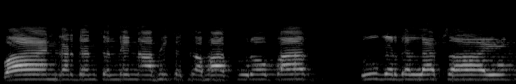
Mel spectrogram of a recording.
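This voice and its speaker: Yoga instructor, very animated pitch swings, slow pace, clipped commands, lo-fi online class audio. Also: clear, resonant tone. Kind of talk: counted exercise instruction, short commands. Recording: muffled lo-fi online call audio.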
